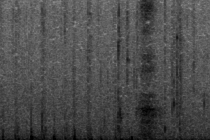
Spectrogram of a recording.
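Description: Faint, irregular clicks and taps from handling and squeezing a small rubber goldfish squeeze-toy keychain close to the microphone.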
